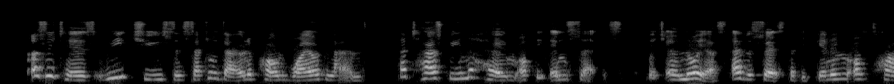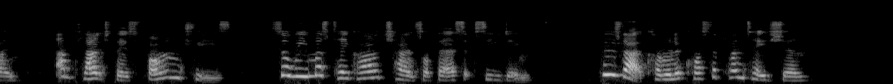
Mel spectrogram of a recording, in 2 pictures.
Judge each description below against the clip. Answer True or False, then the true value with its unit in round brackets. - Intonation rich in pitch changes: True (7.5 semitones)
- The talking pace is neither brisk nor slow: True (160 wpm)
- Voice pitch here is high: True (250 Hz)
